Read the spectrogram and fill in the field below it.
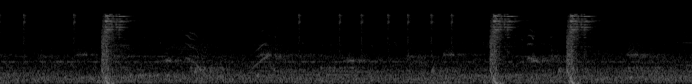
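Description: Menu selection sounds click sharply.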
